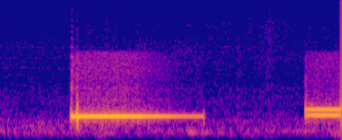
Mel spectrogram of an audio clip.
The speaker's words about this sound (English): This sounds like a Butkus ring. That's a weird phone ring.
